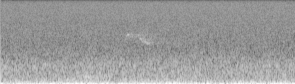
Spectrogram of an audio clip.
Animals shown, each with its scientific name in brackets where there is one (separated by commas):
Red-eyed Vireo (Vireo olivaceus)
